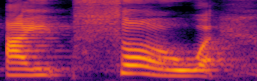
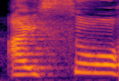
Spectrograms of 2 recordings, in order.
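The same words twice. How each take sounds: First: A w sound is heard after the vowel. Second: No w sound is heard after the vowel. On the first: The speaker calls it wrong. "they add this w at the end" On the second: The speaker calls it right. "we don't pronounce this w here"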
